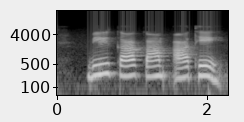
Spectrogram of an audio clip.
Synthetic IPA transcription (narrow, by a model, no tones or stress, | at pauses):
bilkakaːmaːt̪ʰeː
